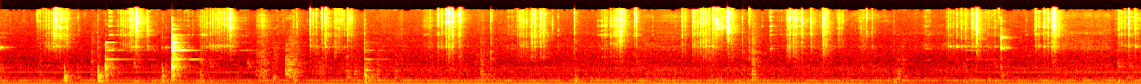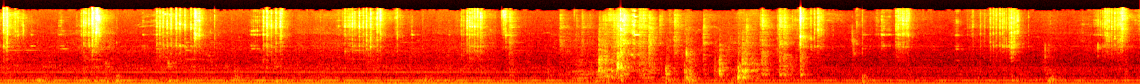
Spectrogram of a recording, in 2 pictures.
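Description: A small kitchen knife cracks chunks off a raw peeled potato, and the pieces drop into a glass bowl, making a run of short, irregular clicks and knocks about once or twice a second. A denser cluster comes near the end.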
